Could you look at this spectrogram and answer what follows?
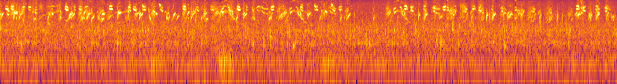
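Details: European goldfinch on a branch pours out a lively, high-pitched twitter mixing tinkling chips, short trills and wheezy notes, with a brief softer dip midway before the busy chatter resumes.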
